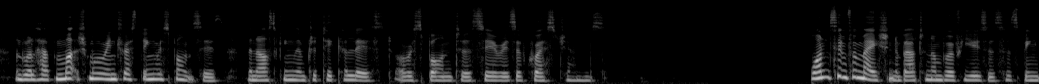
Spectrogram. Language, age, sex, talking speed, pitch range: English, 40-59, female, 175 wpm, 185-225 Hz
